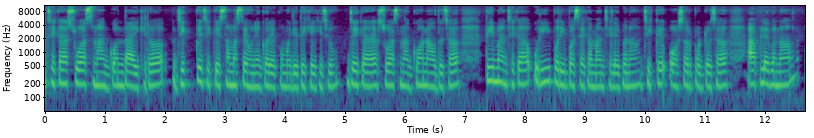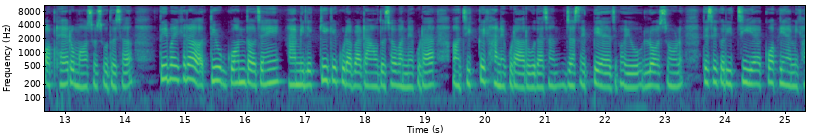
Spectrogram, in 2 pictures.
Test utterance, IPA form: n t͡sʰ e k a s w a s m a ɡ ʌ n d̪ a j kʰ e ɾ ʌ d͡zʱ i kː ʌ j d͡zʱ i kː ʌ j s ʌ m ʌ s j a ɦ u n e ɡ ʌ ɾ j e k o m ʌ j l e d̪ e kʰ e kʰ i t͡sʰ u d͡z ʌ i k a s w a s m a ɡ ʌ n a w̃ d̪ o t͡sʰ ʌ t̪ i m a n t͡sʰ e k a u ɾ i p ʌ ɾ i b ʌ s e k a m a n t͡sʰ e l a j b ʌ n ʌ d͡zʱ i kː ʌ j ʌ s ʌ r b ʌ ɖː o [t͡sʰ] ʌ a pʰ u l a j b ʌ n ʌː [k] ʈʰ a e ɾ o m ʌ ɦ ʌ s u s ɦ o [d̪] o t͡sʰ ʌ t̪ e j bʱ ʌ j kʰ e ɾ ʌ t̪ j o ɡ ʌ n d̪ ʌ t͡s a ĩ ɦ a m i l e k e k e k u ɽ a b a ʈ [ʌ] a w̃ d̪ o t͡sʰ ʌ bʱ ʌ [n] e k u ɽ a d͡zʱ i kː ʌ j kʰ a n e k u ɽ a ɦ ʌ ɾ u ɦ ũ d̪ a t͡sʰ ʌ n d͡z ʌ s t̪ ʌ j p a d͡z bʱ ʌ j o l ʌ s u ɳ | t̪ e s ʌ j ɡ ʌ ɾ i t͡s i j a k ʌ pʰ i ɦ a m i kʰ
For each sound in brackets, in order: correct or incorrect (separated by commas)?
correct, incorrect, correct, correct, incorrect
